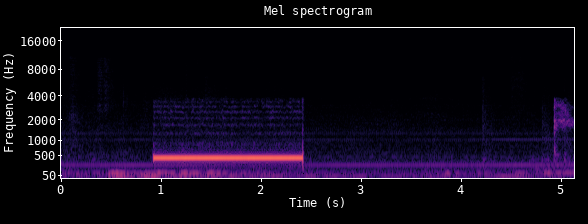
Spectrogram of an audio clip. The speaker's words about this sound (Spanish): vamos a hacer esa, llamada. Vamos a ver si tenemos suerte. A ver. Vamos a intentar a ver, marcar ya el teléfono.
